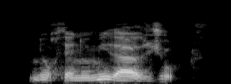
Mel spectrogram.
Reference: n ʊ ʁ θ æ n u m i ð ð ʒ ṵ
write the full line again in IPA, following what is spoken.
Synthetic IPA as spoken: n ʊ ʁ θ æ n u m i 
